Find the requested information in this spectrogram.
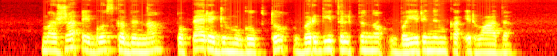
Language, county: Lithuanian, Telšiai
